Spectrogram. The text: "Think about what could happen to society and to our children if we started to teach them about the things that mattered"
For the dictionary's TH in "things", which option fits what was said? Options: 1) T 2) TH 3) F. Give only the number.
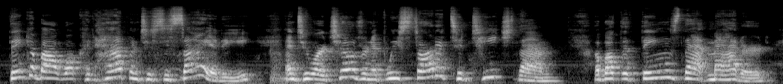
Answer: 2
